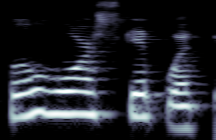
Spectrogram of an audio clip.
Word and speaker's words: Fulwar Skipwith: Now, you know I like Saint-Denis' name, but I got to say, Fulwar Skipwith is my absolutely favorite name from Louisiana history, and his name is spelled exactly the way it sounds, Fulwar Skipwith.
